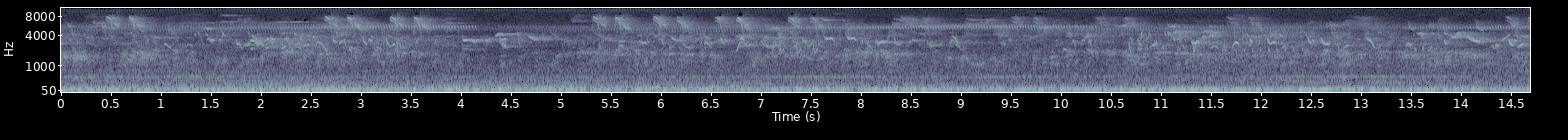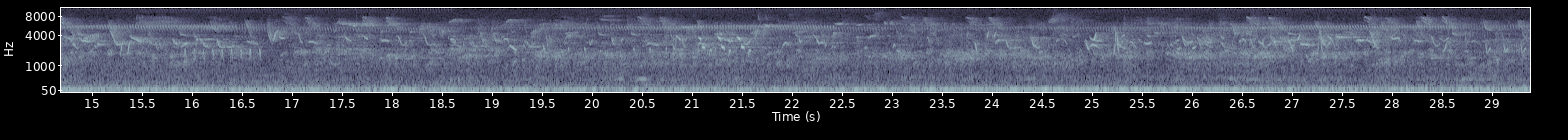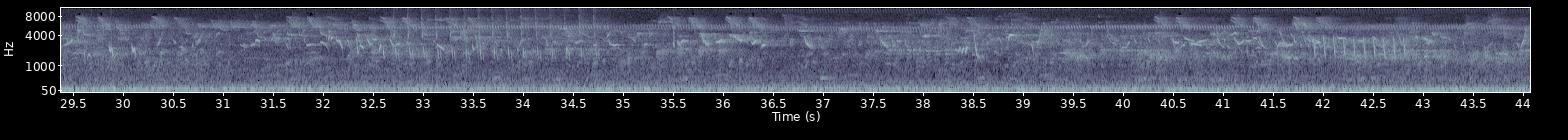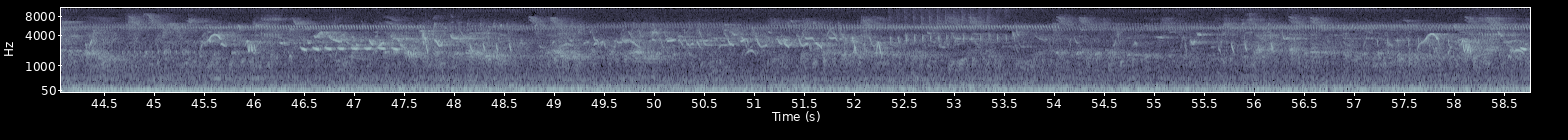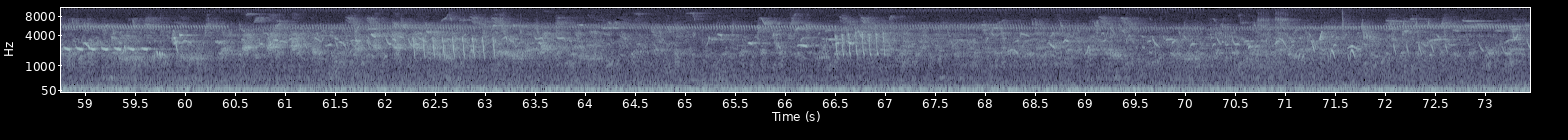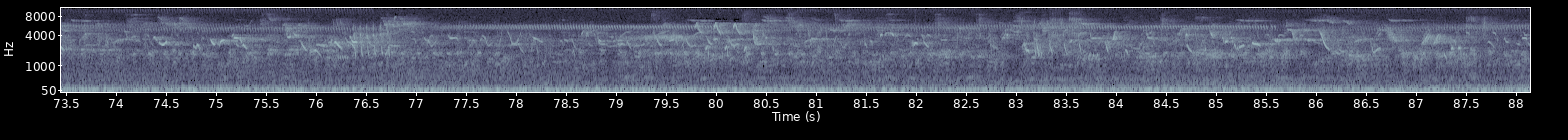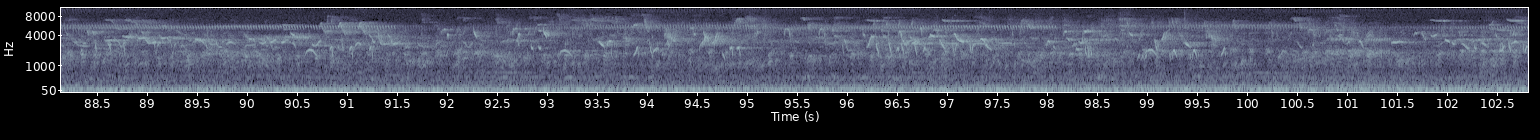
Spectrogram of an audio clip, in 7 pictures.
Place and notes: Chindrieux, France - Forêt foisonnante
La vie foisonnante de la forêt de Chautagne, oiseaux, grenouilles, insectes le matin.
